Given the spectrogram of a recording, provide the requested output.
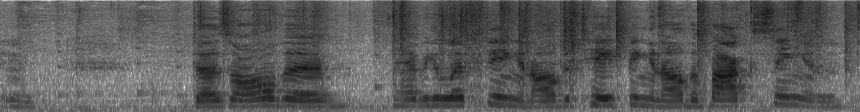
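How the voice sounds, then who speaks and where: A woman with a fairly high pitch and a moderate pace, plus noticeable background noise. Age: 30s. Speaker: doll shop owner and vlogger. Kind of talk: casual vlog. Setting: doll shop.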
